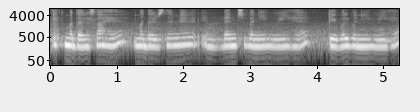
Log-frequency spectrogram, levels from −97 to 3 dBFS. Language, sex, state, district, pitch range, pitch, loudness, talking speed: Hindi, female, Uttar Pradesh, Budaun, 205-230 Hz, 215 Hz, -15 LUFS, 150 wpm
